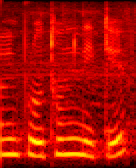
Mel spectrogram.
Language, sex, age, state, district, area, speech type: Bengali, female, 18-30, West Bengal, Uttar Dinajpur, urban, spontaneous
